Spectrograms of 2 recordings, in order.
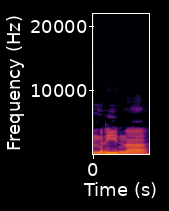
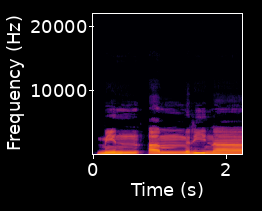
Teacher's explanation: nun sukun bertemu Alif adalah izhar maka dibaca jelas ya tidak dibaca dengung ghunnah ataupun panjang jadi kita membacanya biasa saja Min amrina jangan ditahan Rina salah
